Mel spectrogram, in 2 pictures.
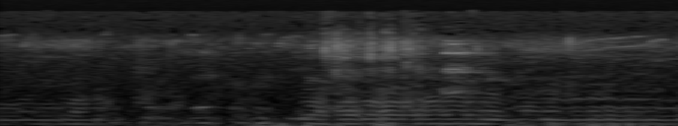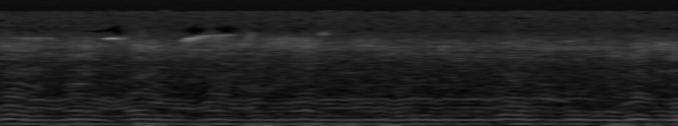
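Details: European carpenter bee, a large black bee common in central and southern Europe including Iberia, giving a steady low droning buzz with rich harmonics, pitch wavering slightly; brief rustling noise near two seconds.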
